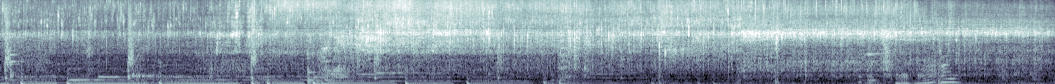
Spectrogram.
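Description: Wild-caught fish fries in a cast iron pan with a steady, close sizzle and crackle, broken by repeated scrapes and clacks of stirring or turning, and no talking.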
